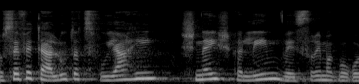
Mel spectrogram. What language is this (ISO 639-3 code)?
heb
